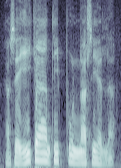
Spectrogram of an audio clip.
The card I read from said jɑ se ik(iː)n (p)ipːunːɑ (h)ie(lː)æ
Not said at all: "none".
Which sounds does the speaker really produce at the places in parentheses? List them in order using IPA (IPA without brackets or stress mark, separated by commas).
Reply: æː, t, s, lː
